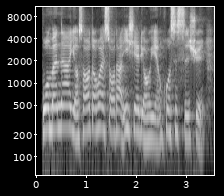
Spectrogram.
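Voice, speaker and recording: Her voice is an ordinary speaking voice, fairly high in pitch, and the woman uses ordinary pitch variation. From Taiwan. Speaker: podcast co-host. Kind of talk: casual chat.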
